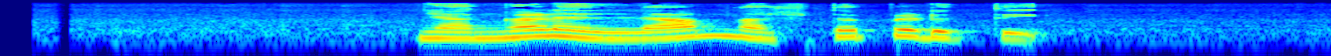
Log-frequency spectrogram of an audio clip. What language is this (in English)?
Malayalam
